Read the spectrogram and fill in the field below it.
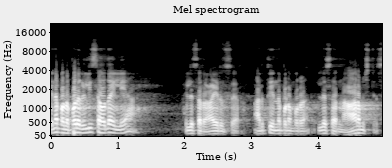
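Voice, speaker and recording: Lively intonation colors the speech of a man with a medium pitch. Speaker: film director. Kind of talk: speech at a film trailer launch. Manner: humorous, anecdotal.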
